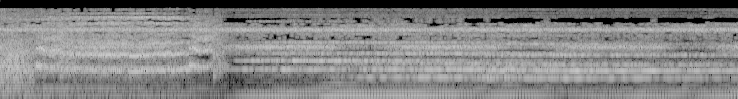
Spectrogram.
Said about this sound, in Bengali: থামাও এখনই থামাও গাড়ি।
